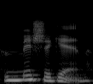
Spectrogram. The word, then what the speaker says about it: Michigan: And here we have the state of Michigan, where again the A has a muffled sound that can sound like either a short U or a short I.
